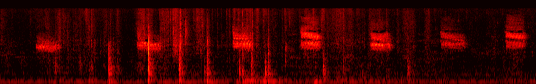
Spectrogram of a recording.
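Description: Birds inside a ceiling vent giving short, high calls about once a second, with a few sharp knocks and scratches in between.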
